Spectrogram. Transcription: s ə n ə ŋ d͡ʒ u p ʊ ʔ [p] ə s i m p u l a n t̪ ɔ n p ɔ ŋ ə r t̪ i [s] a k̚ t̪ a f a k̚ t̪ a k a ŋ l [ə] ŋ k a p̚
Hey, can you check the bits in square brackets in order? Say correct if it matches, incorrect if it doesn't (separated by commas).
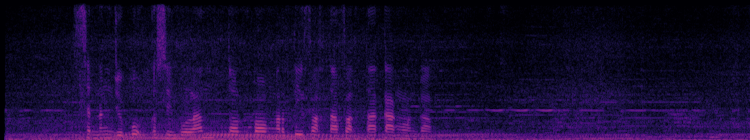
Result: incorrect, incorrect, correct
